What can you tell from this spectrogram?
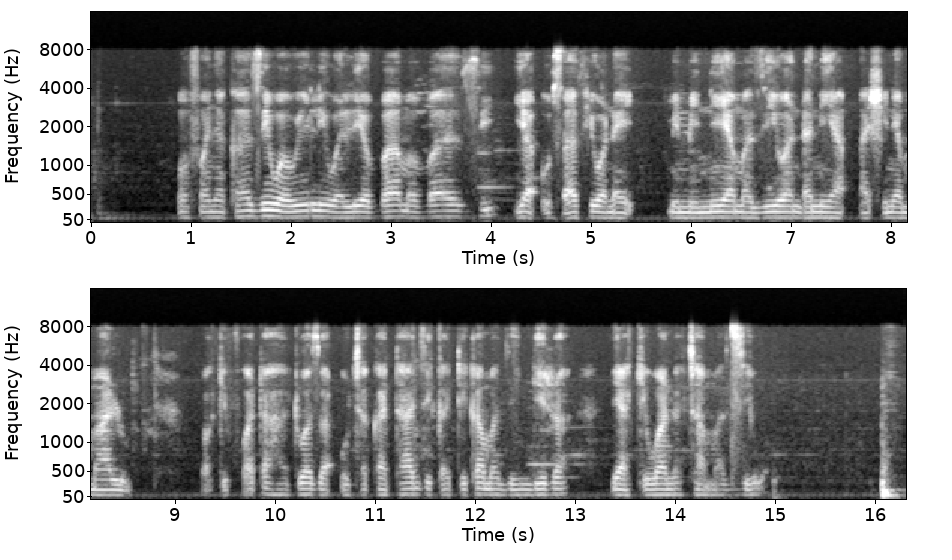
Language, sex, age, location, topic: Swahili, male, 18-24, Nakuru, agriculture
